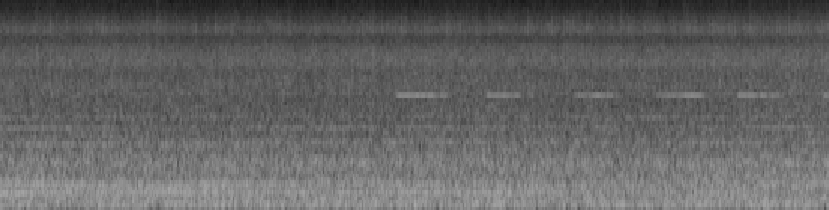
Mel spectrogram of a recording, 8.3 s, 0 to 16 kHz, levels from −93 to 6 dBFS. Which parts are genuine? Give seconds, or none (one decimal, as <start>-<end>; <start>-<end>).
0.0-8.3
